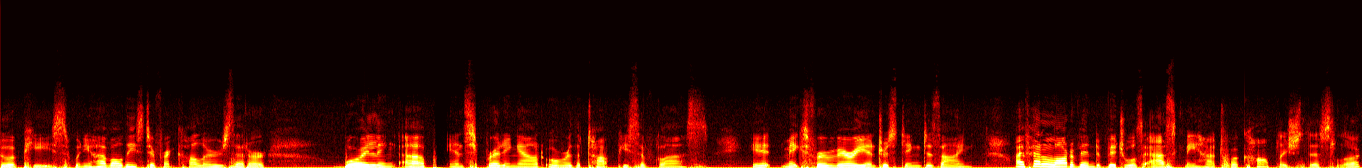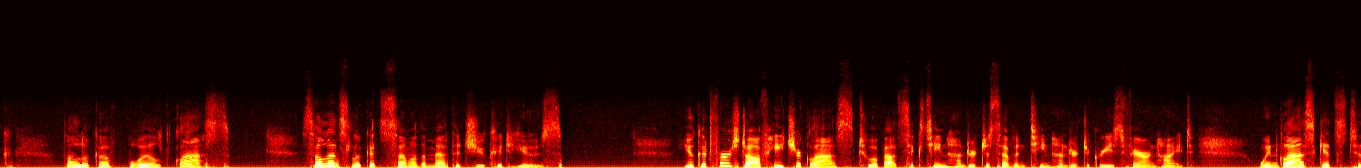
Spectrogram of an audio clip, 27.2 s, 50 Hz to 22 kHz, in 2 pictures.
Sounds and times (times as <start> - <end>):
Speech: 0.0 - 19.3, 20.0 - 27.2.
